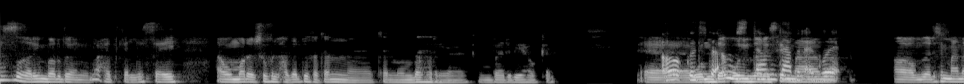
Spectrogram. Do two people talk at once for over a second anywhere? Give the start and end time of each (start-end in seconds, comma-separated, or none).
6.6-8.4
